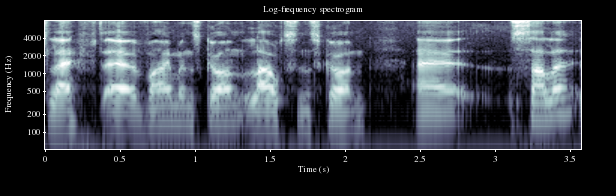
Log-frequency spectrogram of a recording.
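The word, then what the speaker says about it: Sylla: So Darren Bent's left, Vyman's gone, Loughton's gone, Sailor, how would you say his name? Silla.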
